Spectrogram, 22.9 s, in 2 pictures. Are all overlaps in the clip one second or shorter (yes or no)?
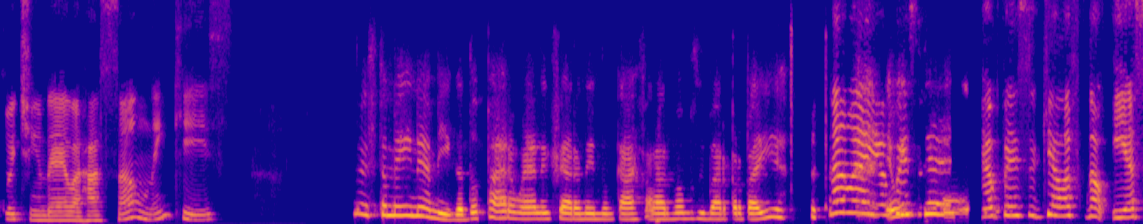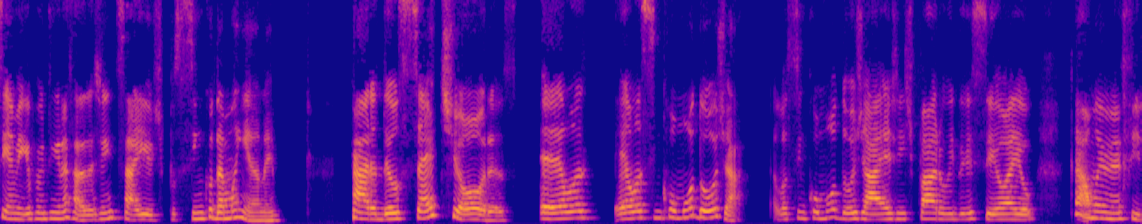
yes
